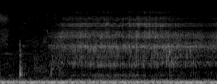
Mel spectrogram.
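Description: A steady hiss that starts about half a second in and holds, over a low background hum.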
